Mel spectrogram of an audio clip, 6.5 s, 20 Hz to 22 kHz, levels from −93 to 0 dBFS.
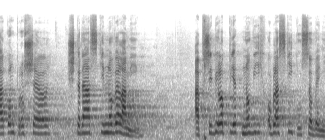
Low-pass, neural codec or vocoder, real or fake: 14.4 kHz; none; real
